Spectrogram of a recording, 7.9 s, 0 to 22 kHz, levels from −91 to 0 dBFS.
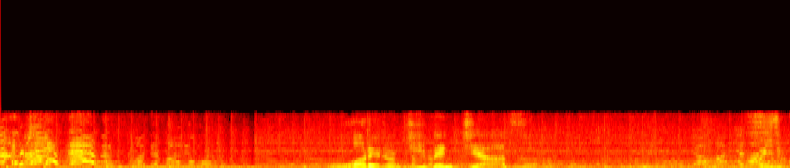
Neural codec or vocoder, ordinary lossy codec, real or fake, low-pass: none; none; real; 7.2 kHz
